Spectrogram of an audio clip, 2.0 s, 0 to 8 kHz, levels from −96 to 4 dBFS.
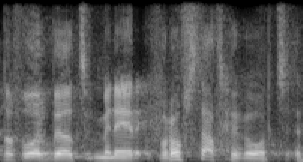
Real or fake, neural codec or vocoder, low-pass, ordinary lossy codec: fake; codec, 16 kHz, 1 kbps, X-Codec, HuBERT features, trained on general audio; none; none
